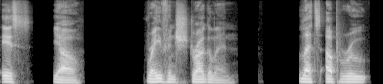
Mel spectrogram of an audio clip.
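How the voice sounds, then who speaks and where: Someone speaks at a very slow pace on a very clean recording with a silent background. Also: man. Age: 30s. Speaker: podcast host. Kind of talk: casual chat.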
